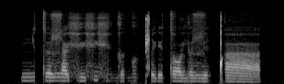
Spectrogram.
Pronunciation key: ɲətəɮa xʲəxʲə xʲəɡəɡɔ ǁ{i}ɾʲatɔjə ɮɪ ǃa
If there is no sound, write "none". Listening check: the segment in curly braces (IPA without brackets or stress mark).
ɪ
